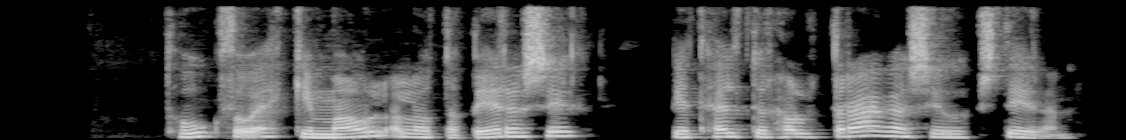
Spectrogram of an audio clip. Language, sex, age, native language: Icelandic, female, 30-39, Icelandic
